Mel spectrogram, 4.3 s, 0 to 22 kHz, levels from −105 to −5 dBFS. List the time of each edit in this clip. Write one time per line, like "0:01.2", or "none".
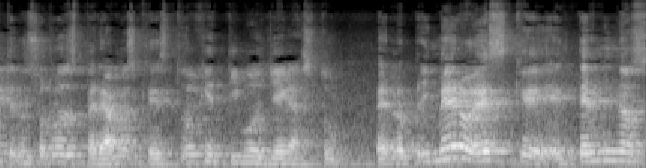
0:01.3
